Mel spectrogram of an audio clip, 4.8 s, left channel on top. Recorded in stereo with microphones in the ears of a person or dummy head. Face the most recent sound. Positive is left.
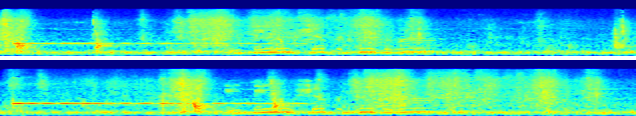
turn(degrees=10)  # may be behind; listen again after turning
